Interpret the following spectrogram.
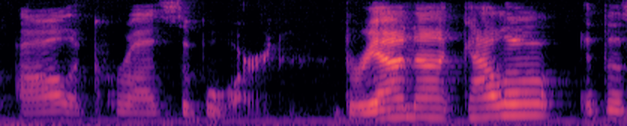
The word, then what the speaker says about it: Khalo: well i am all across the board brianna carlo the spelling is k h a l o and it's pronounced like frida kahlo which is i love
